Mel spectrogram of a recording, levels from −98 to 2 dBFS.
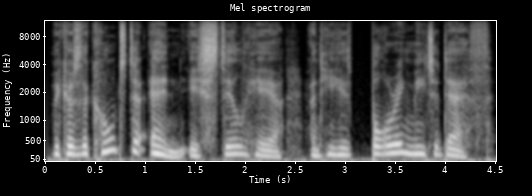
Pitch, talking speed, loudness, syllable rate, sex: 165 Hz, 200 wpm, -17 LUFS, 4.8 syllables/s, male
